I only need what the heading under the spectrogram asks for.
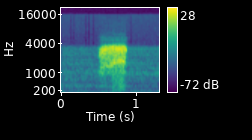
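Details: Owl at its nest around 11:21 PM on October 5, 2015, when the male delivers a rat to the female on eggs; a single rasping, hiss-like screech lasting about 0.4 seconds above faint background hum.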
